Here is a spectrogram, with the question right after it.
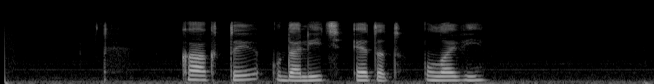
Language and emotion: Russian, neutral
